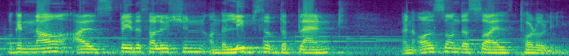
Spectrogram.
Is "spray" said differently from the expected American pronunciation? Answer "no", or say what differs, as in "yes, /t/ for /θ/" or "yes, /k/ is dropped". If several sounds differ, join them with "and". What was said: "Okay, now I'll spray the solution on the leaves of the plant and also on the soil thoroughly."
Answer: yes, /ɹ/ is dropped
